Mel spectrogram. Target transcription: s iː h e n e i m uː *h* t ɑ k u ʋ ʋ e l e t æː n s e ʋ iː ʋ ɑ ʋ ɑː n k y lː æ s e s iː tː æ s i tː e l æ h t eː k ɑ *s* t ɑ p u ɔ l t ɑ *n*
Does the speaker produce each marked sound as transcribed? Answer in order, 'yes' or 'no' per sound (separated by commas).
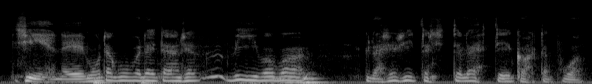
no, no, no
